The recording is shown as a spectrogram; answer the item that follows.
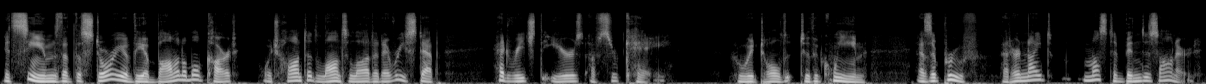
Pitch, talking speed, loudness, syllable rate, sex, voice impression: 150 Hz, 195 wpm, -20 LUFS, 5.5 syllables/s, male, masculine, adult-like, relaxed, weak, slightly dark, slightly muffled, sincere, calm, friendly, kind, modest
